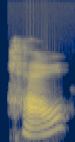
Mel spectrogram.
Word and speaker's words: 好: évidemment dans le ni hao, qui veut dire bonjour. 好 Hao. 好 Le O n'est pas très appuyé.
